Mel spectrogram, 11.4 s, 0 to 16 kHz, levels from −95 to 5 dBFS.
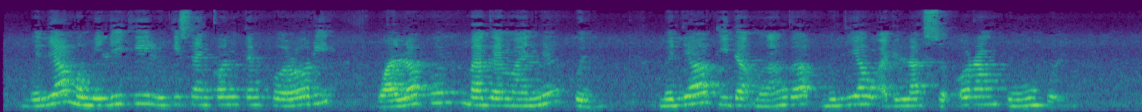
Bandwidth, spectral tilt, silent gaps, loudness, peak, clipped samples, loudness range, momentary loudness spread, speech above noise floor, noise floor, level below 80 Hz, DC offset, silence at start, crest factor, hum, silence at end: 11.5 kHz; -4.5 dB/octave; none; -20 LUFS; -2 dBFS; under 0.1%; 2 LU; 9 LU; 28 dB; -48 dBFS; -68 dBFS; under 0.1%; 0.2 s; 18 dB; none; 0.75 s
